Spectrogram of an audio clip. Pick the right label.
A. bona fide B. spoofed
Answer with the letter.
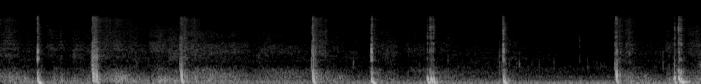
A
